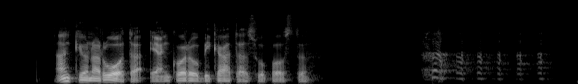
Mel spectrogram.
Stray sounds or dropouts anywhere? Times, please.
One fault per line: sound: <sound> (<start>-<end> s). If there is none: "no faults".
sound: laugh (4.2-5.6 s)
